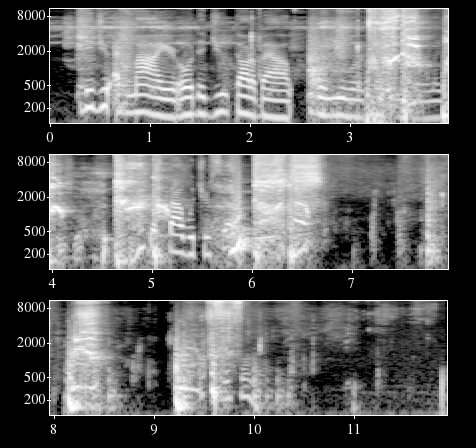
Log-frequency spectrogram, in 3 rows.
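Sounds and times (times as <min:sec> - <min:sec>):
speech: 0:00.3 - 0:04.4, 0:05.2 - 0:06.8, 0:09.9 - 0:10.2
harsh coughing: 0:03.2 - 0:06.9, 0:08.1 - 0:09.9.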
